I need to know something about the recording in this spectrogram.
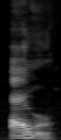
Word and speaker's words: hour: ครู ออก เสียง ค่ะ ครู ไม่ ได้ ออก เสียง ตัว H นะ คะ ครู ออก เสียง ตั้ง แต่ ตัว O เป็น ต้น ไป นะ คะ Our Our ส่วน คำ ที่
